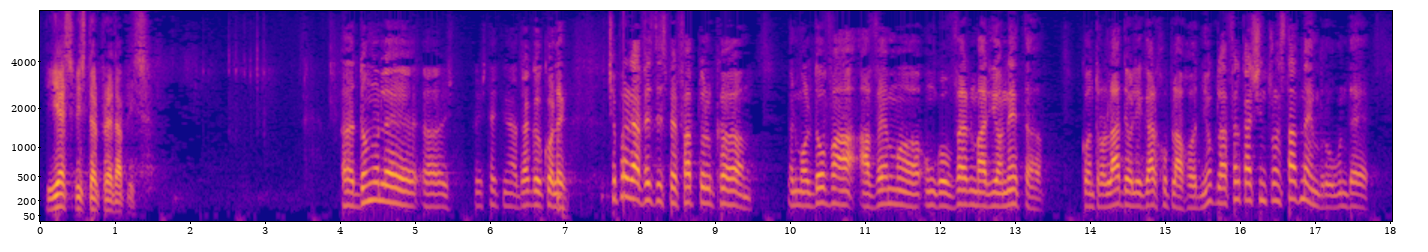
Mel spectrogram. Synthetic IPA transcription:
jesmist̪əɾpɾed̪aplḭs | d̪o̞mnule̞ | ʃt̪einad̪ɾaɡəko̞le̞ɡ | t͡ʃe̞pəɾe̞ɾeavesʲd̪e̞spɾe̞fap̚t̪ulkə | ɨnmo̞ld̪o̞vaave̞muŋɡuve̞rnmaɾio̞ne̞t̪ə | ko̞nt̪ɾo̞lat̪̚d̪e̞o̞liɡarxuplaxot̪njuklafe̞lkaʃiɨnt̪ɾunst̪at̪me̞mbɾuund̪e̞

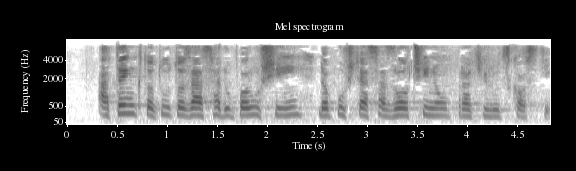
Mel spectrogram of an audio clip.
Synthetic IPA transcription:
ʔat̪ɛŋkt̪ɔt̪uːt̪ɔzaːsad̪upɔɾuʃiːd̪ɔpuːʃcasazlɔt͡ʃinupɾɔciʎut͡skɔsci

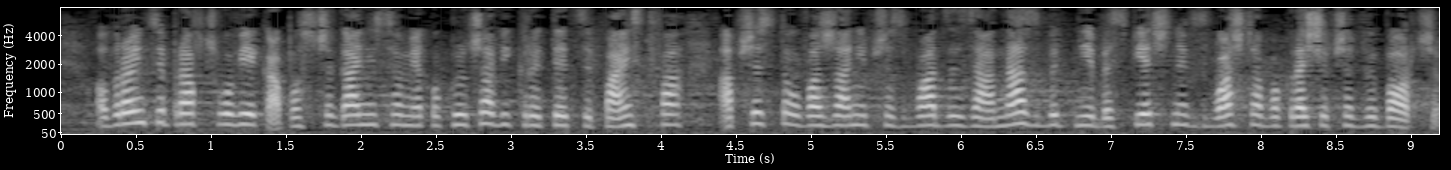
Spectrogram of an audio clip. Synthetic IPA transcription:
ɔ̰bɾɔɲt̪sɘpɾaft͡ʂwɔvʲjɛka̰pɔstʂɛɡaɲisɔ̃w̃jakɔklut͡ʂɔvʲikɾɘt̪ɘt̪sɘpaj̃st̪fa | ʔa̰pʂɘst̪ɔuvaʐaɲipʂɛzvwad̪zɛzanazbɘt̪ɲɛbɛspʲjɛt͡ʂnɘɣzvwaʂt͡ʂavɔkɾɛɕɛpʂɛd̪vɘbɔɾt͡ʂɘ̰m

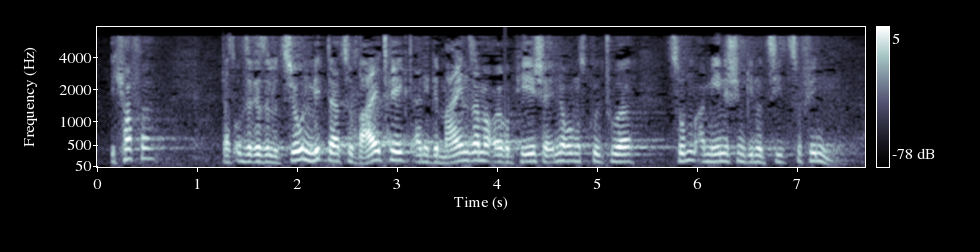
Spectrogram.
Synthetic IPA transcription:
ʔɪçhɔfə | d̥asʔʊnzʁəʁezolut͡sjoːnmɪt̚d̥at͡suːbaɪtʁ̥ɛːktʔaɪnəɡəmaɪnzaːməʔɔʏʁ̞opʰɛːɪʃəɛɐʔɪnəʁ̞ʊŋskʰʊltʰuːɐt͡sʊmʔaɐmiːnɪʃn̩ɡenot͡siːtt͡sufɪndn̩

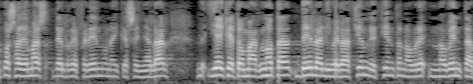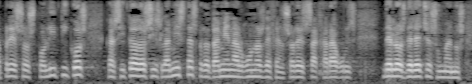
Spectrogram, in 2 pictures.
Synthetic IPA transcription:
ko̞saðe̞mazðe̞lre̞fe̞ɾe̞nd̪ũmnajke̞se̞ɲalaɾ | iajke̞t̪o̞maɾno̞t̪aðe̞laliβ̞e̞ɾaθjo̞nd̪e̞θje̞nt̪ono̞β̞e̞nt̪apɾe̞so̞spo̞lit̪iko̞skasit̪o̞ð̞o̞sizlamist̪aspe̞ɾo̞t̪amje̞nalɣ̞uno̞zðe̞fe̞nso̞ɾe̞sːaxaɾaɣwiz | ðe̞lo̞zðe̞ɾe̞t͡ʃo̞sumãno̞s

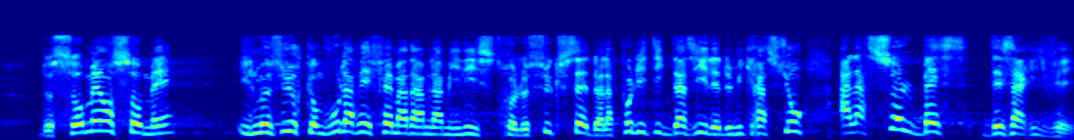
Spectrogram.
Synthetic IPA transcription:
d̪əsɔmɛɑ̃sɔmɛ | ilməzyːʁkɔmvulavefɛmad̪amlaminist̪χələsyksɛd̪əlapɔlit̪ik̚d̪aziled̪əmiɡʁasjɔ̃alasœlbɛsd̪ezaʁivḛ

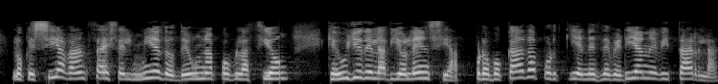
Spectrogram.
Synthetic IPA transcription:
lo̞ke̞siaβ̞anθae̞se̞lmje̞ðoðe̞unapo̞βlaθjo̞ŋke̞uʝe̞ðe̞laβjo̞le̞n̟θja̰pɾo̞βo̞kaðapo̞ɾkje̞ne̞zðe̞β̞e̞ɾiaŋe̞β̞it̪aɾla̰

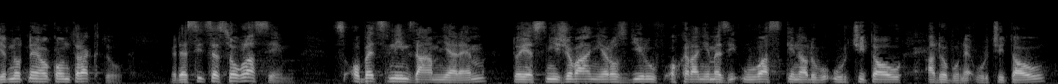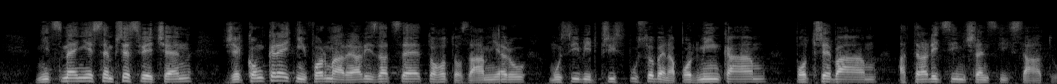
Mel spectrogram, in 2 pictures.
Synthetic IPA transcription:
jɛdno̞t̪nɛːɦo̞ko̞nt̪ɾakt̪ṵ | ɡdɛsɪt͡sɛsowɦlasḭːm | sʔobɛt͡sniːmzaːmɲɛɾɛm | t̪o̞jɛsɲɪʒo̞vaːɲiːɾo̞zɟiːluːfʔo̞xɾaɲɛmɛzɪʔuːvaskɪnado̞buʔuɾt͡ʃɪt̪o̞wʔado̞bunɛʔuɾt͡ʃɪt̪o̞w | ɲɪt͡smɛːɲɛsɛmpr̥ɛsvjɛt͡ʃɛn | ʒɛko̞ŋkɾɛːt̪ɲiːfo̞ɾmaɾɛalɪzat͡sɛt̪o̞ɦo̞t̪o̞zaːmɲɛɾu | musiːbiːt̪̚pr̥ɪspuːso̞bɛnapo̞dmiːŋkaːm | pot̪r̝̥ɛbaːm | ʔat̪ɾadɪt͡siːmt͡ʃlɛnskiːxst̪a̰ːt̪uː

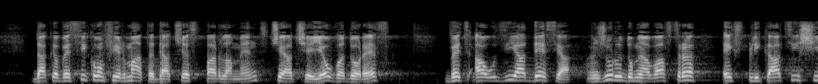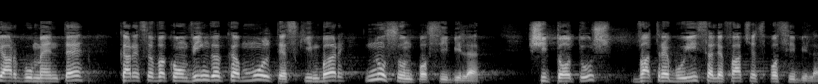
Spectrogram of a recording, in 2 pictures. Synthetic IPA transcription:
d̪akəve̞t̪sʲfiko̞nfirmat̪əd̪e̞at͡ʃe̞st̪̚parlame̞nt̪t͡ʃe̞jat͡ʃe̞je̞wvəd̪o̞ɾe̞sk | ve̞t̪sʲauziad̪e̞seaɨnʒuɾuld̪umneavoast̪ɾə | e̞ksplikat̪sijʃiarɡume̞nt̪e̞ | kaɾe̞səvəko̞nviŋɡəkəmult̪e̞skʲimbərʲnusunt̪̚po̞sibile̞̰ | ʃit̪o̞t̪uʃʲ | vat̪ɾe̞buisəle̞fat͡ʃe̞t̪sʲpo̞sibile̞̰

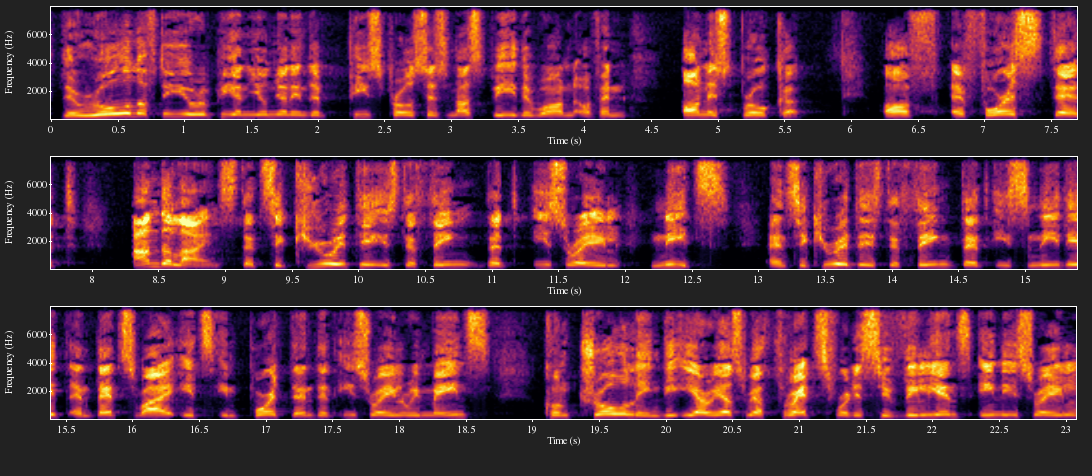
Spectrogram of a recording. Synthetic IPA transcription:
ðɨɹoʊlˠʌvðɨjuɹopĩɨ̃njũnjɨ̃nɨ̃nðɨpʰispʰɹ̥oʊsɛsmʌst̚b̥iðɨwʌ̃nʌvɨ̃n | ɑnɨst̚b̥ɹoʊkʰə̰˞ | ʔʌvɨfɔɹsðɨt | ʌ̃ndə˞lãɪ̃nz̥ðɨtsɨkʰj̥ʊɹɪtiɪzðɨθɪ̃ŋðɨtɪzɹeɪlˠ | nidz̥ | ɨ̃ndsɨkʰj̥ʊɹɪtiɨzðɨθɪ̃ŋðɨɾɪzniɾɪdɨ̃n̚ðætswaɪʔɪtsɪ̃mpʰɔɹtnt̪̚ðɨtɪzɹeɪlˠɹɪmẽɪ̃nz̥ | kʰɔ̃ntʰɹ̥oʊlˠɪ̃ŋðiʔɛɹiɨzwɛ˞θɹɛtsfə˞ðɨsɨvɪlˠjɨ̃nzɪ̃nɪzɹeɪlˠ

